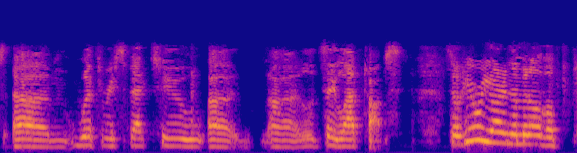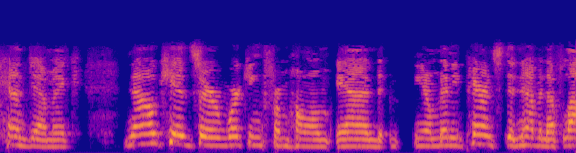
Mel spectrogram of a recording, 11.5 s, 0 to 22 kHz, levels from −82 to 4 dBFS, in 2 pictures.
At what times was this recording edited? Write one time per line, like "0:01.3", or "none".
none

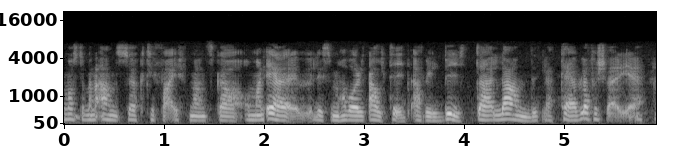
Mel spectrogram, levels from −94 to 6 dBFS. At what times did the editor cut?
0:01.2
0:02.0
0:03.0
0:03.6
0:04.8

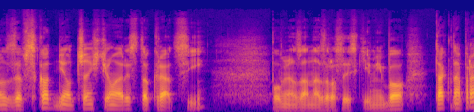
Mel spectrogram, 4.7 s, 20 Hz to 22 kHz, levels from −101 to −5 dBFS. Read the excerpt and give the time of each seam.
0:02.7

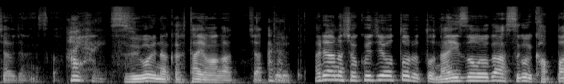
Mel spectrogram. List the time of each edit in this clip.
0:03.1

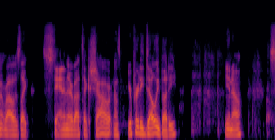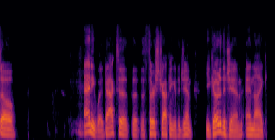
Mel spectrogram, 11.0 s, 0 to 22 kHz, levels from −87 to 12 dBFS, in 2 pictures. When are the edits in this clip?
0:02.4

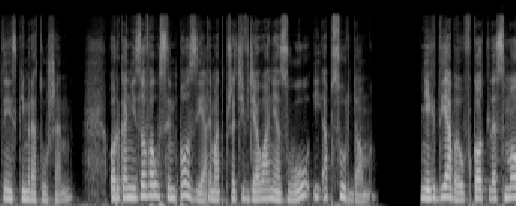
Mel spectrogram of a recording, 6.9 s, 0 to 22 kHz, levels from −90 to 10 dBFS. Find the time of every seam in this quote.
0:02.8

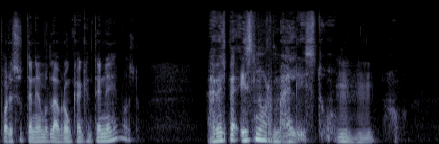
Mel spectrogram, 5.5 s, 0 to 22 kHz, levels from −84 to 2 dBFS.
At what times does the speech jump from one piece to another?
none

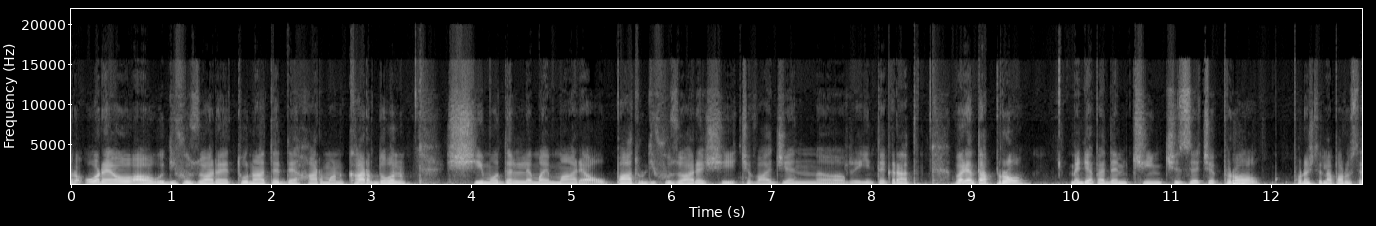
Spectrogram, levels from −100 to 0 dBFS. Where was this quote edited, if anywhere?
0:07.7

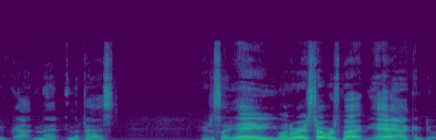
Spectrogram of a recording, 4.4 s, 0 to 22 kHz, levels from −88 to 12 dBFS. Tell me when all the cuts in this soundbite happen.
none

